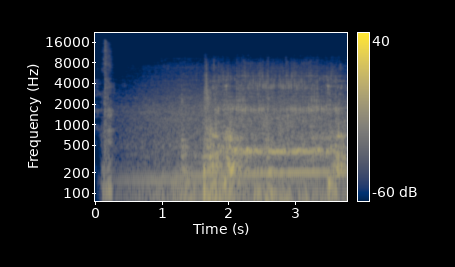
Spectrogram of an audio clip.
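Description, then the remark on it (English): A man's loud stomach rumble and gurgle swells after a short thump, then churns on steadily with low, watery, groaning tones while he rides in a Lamborghini. No one speaks. “He starts feeling some weirdness in his stomach. You start hearing the rumbles in the while he's in the Lamborghini”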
